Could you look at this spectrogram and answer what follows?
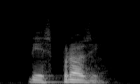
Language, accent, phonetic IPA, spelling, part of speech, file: Catalan, Valencia, [disˈpɾɔ.zi], disprosi, noun, LL-Q7026 (cat)-disprosi.wav
- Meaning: dysprosium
